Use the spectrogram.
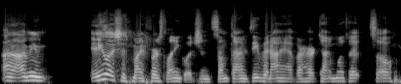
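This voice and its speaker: A woman's voice: low voice, fairly even intonation, quick pace, fairly bright tone, no room sound, rough recording. Woman streamer reading a game aloud. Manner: chatty, reads game text aloud and answers chat. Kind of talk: casual stream, reading a visual novel aloud.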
